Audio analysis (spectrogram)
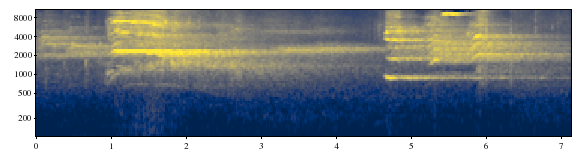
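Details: Beluga calls from Mirai and Nico in training at Port of Nagoya Public Aquarium, 20 February 2021: a loud, whinny-like harmonic squeal that slides and fades, then after a pause a sudden sharp onset into steady layered whistles.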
